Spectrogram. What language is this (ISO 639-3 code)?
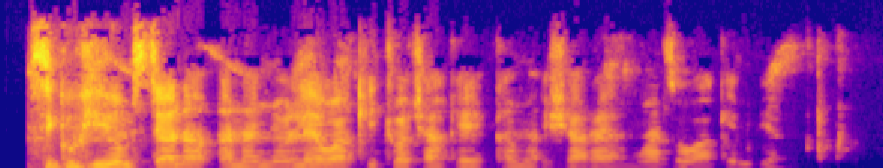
swa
